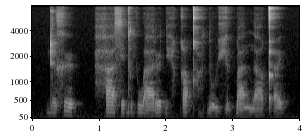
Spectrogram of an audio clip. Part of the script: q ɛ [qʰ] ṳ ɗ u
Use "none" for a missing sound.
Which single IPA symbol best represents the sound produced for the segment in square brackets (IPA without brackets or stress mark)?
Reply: qʰ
